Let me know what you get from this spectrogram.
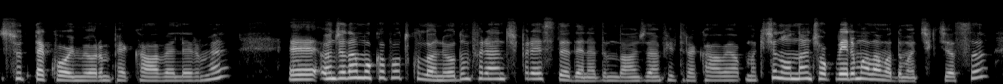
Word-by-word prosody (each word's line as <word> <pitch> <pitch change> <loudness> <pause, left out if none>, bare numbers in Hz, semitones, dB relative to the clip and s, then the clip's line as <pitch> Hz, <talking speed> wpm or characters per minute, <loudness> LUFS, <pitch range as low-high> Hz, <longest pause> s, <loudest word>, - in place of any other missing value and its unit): süt 275 -1 -5
de 225 -1 +5
koymuyorum 180 -2 0
pek 190 -2 -6
kahvelerime. 180 - -2 0.6
Eee, 230 +5 +5
önceden 285 +3 +5
moka 305 0 +2
pot 310 +1 -4
kullanıyordum. 215 -2 -1
French 255 -1 -1
press 260 -2 -2
de 200 -4 -1
denedim 175 +1 -5
daha 170 0 -3
önceden 175 +1 -5
filtre 185 -3 -9
kahve 190 0 -5
yapmak 195 +1 -7
için. 315 -2 0
Ondan 265 0 +3
çok 250 -1 -1
verim 250 +2 +7
alamadım 200 -10 +1
açıkçası. 185 - -5
210 Hz, 150 wpm, -23 LUFS, 180-265 Hz, 0.6 s, verim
